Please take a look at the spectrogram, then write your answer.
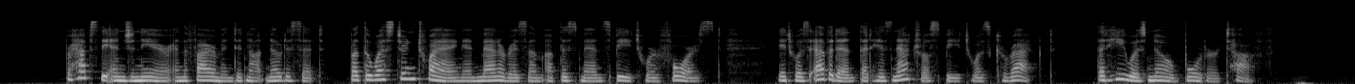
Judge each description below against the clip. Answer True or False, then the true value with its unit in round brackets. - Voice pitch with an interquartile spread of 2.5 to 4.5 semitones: True (3.4 semitones)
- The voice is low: False (175 Hz)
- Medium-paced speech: True (160 wpm)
